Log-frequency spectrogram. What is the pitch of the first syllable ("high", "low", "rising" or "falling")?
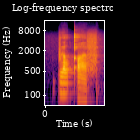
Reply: high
